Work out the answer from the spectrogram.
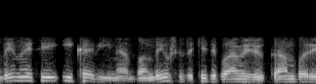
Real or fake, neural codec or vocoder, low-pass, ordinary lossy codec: real; none; 10.8 kHz; MP3, 48 kbps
